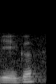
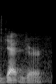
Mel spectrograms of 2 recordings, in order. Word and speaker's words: Jaeger: Then we have Borrow Warden Jaeger, I think it's Jaeger, Jadgr, Jaeger. I'll pronounce that as Jaeger rather than Jadger.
